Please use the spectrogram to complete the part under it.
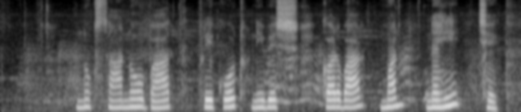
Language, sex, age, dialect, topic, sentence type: Magahi, female, 25-30, Northeastern/Surjapuri, banking, statement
